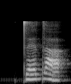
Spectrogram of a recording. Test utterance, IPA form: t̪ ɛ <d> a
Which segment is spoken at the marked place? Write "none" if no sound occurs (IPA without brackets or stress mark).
d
